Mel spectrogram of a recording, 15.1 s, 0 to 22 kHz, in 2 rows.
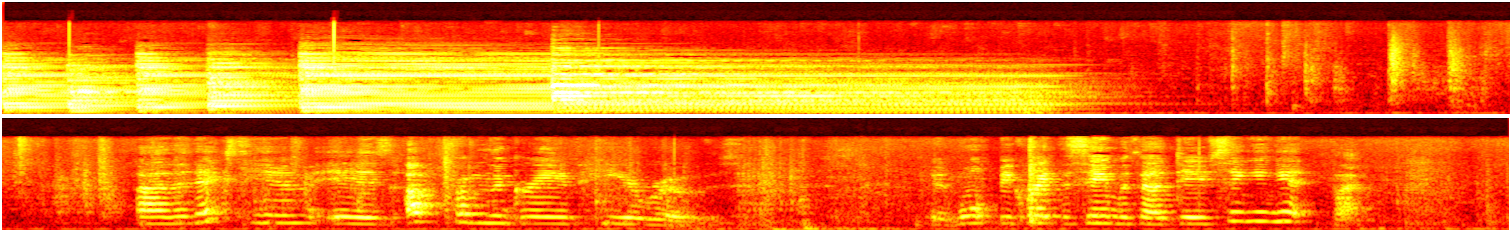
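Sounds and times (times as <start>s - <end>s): grand piano playing hymn chords: 0.0s - 5.8s
faint small clicks and rustles: 6.0s - 12.0s.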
